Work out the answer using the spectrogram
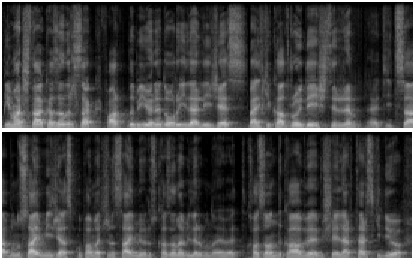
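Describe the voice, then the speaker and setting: Young man in his twenties, gaming commentator, excitable and jokey with sudden loud outbursts, slightly high voice. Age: 20s. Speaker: gaming YouTuber. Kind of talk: energetic gameplay commentary.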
